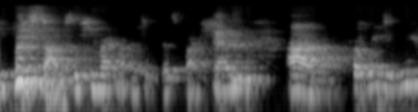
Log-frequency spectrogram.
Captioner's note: laughs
